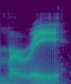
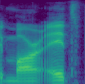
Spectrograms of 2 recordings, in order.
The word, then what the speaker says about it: Marie: They're definitely no Callie or Mari or Marie. I don't know. Do you say Mar? It's spelled Marie. It's spelled Marie. – It's Mari.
